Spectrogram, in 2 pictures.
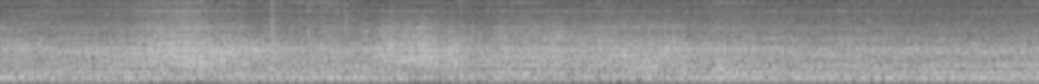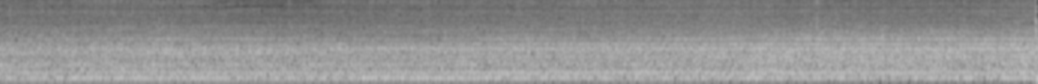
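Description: A hydraulic arm whines as it lifts a log.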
